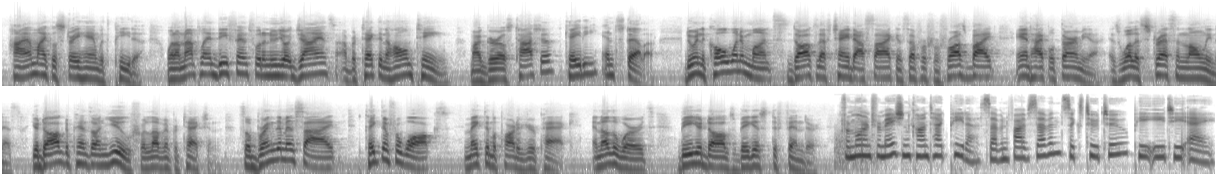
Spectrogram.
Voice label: radio psa; michael strahan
